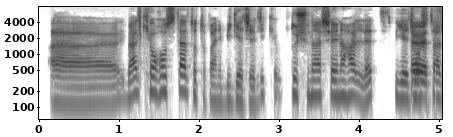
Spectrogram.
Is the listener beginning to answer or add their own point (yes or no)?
yes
